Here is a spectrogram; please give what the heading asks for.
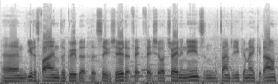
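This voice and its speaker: A man's voice: lowish voice, little pitch movement, faint music behind, poor audio. A man with a British accent from Greater Manchester, answering casually as a podcast guest and often repeating his words. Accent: northern English, Greater Manchester. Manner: halting, repeats words, says "you know".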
